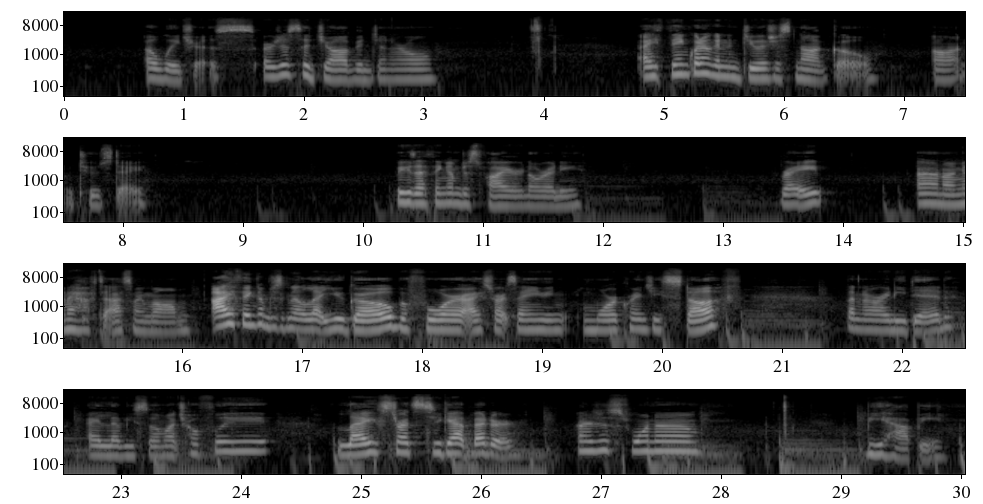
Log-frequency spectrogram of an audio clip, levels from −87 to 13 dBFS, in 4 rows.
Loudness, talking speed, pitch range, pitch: -35 LUFS, 145 wpm, 180-225 Hz, 195 Hz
